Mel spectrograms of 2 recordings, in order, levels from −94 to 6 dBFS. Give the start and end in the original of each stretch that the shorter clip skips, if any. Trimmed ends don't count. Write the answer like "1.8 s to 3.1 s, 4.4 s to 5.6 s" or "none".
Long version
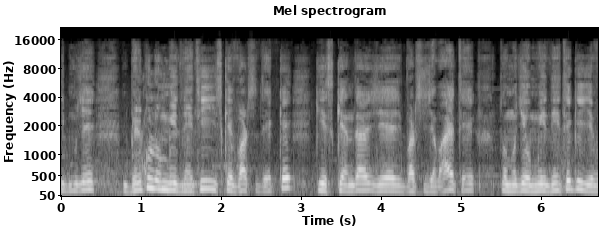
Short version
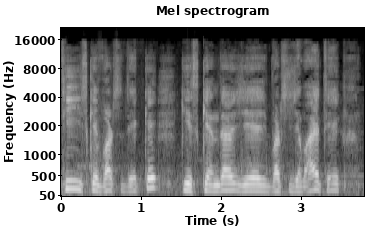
none

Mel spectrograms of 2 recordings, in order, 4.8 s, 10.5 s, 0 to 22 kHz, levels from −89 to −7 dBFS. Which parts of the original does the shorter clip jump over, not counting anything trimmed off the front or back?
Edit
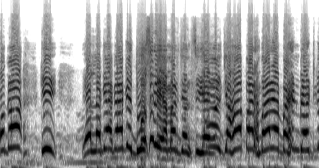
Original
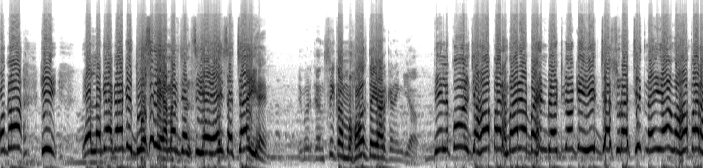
3.2 s to 6.9 s

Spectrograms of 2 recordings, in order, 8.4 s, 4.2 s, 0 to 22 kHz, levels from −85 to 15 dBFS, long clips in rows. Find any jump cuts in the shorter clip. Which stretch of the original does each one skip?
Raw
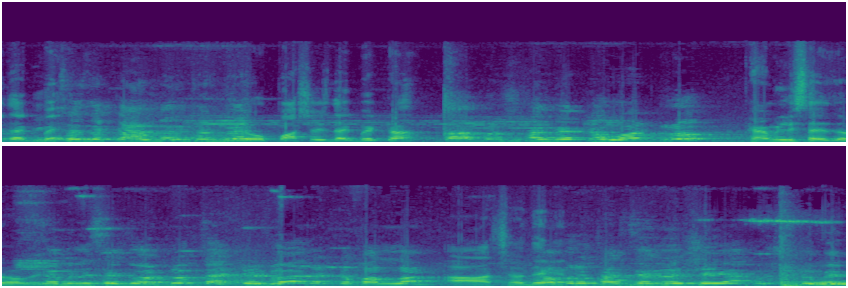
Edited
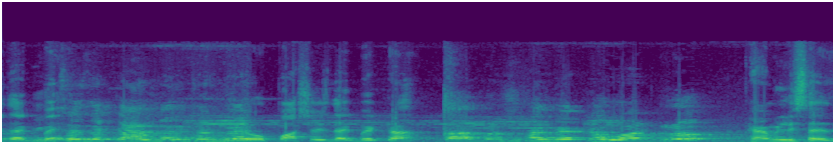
none

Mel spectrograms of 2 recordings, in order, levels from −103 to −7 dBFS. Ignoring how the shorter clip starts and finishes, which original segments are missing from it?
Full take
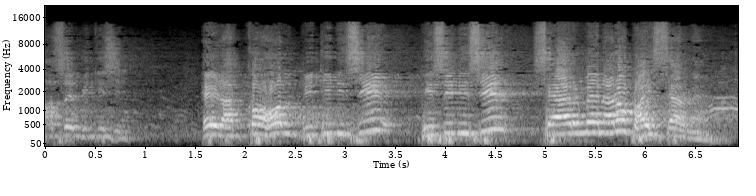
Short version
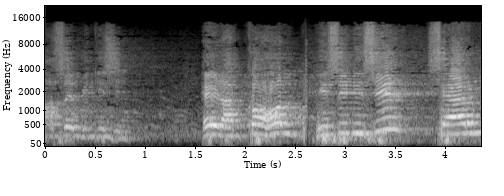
2.6 s to 3.6 s

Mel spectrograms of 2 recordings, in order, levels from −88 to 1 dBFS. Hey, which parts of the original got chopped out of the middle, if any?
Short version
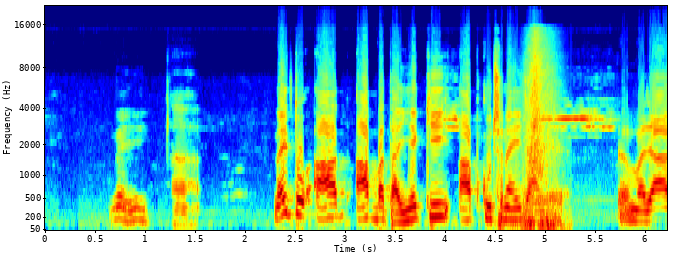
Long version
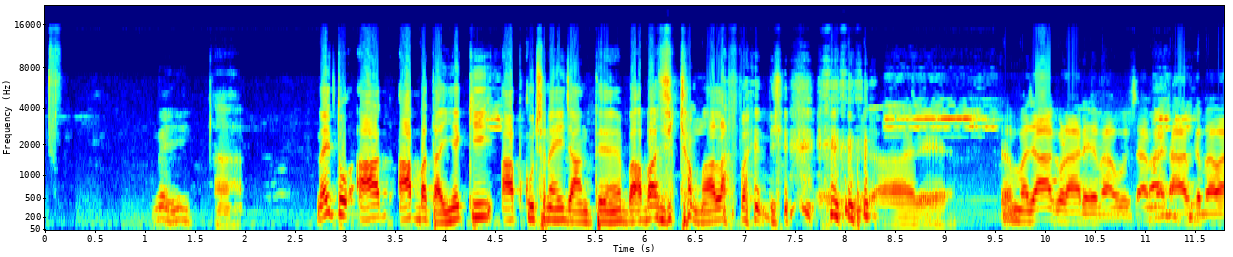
5.4 s to 8.8 s

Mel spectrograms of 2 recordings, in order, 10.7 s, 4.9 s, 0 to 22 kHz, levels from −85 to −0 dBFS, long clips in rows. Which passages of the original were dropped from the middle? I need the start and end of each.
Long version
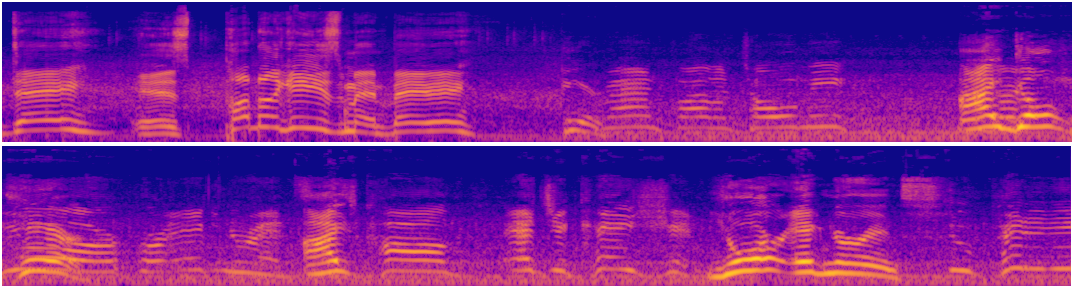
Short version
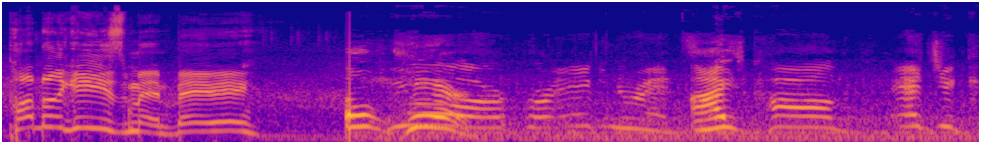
2.8 s to 5.1 s

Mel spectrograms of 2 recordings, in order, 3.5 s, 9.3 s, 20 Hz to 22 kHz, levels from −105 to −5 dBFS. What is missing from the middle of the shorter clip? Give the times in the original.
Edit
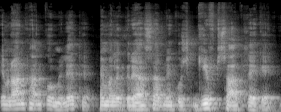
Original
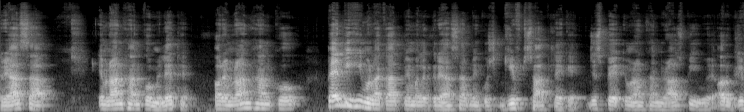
2.4 s to 5.0 s

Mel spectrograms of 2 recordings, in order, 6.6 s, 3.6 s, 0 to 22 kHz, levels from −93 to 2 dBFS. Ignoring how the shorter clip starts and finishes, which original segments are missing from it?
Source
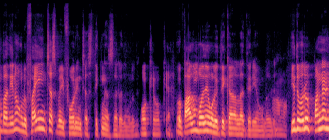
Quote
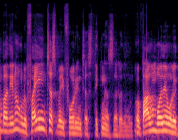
2.5 s to 3.4 s

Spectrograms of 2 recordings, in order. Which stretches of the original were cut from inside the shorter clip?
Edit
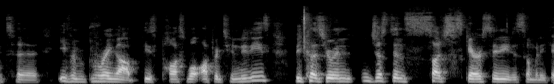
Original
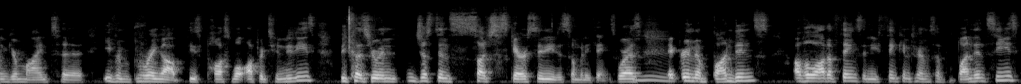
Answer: none

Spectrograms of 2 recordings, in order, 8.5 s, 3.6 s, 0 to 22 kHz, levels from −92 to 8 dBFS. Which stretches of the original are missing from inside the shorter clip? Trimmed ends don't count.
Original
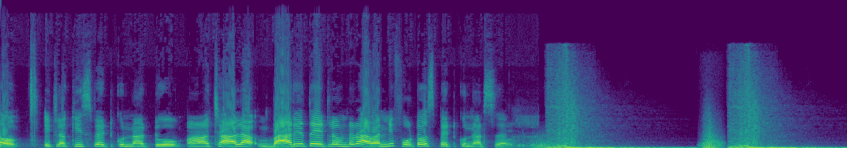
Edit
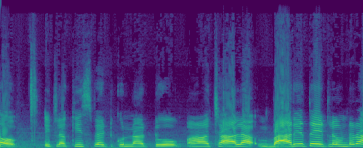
none

